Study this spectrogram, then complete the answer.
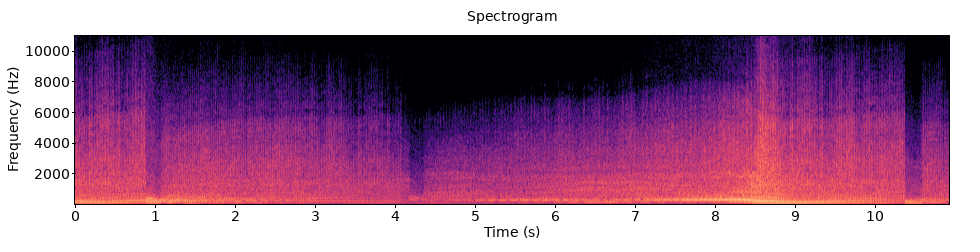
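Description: A car's engine pitch drops sharply as it shifts gears.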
